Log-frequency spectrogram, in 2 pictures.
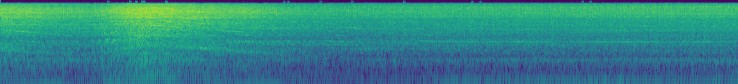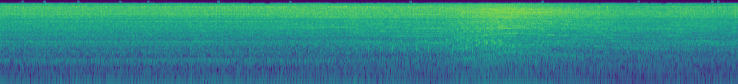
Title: piston slap na zimnym?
